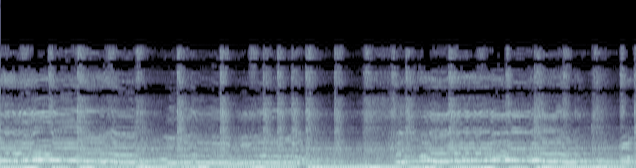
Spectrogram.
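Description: Live pop song: a woman singing into a microphone over band accompaniment with a heavy, steady beat and bass, heard through the concert's stage loudspeakers.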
